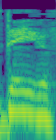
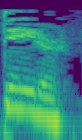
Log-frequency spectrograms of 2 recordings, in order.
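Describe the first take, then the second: First: It is said with an ordinary everyday pronunciation. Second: It is said mimicking another person's different pronunciation. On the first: This is how ordinary people say it. "that's data for us regular folks" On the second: This is how a particular official says it. "For Fauci, it's data"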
